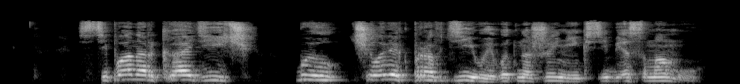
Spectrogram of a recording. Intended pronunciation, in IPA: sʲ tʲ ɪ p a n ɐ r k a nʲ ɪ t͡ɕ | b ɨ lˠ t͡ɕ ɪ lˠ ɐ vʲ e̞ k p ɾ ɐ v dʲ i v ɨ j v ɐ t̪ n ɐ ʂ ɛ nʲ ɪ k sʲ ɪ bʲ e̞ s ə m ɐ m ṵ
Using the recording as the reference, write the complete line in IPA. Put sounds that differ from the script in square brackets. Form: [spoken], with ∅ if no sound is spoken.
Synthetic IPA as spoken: sʲ tʲ ɪ p a n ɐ r k a [dʲ] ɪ t͡ɕ | b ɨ lˠ t͡ɕ ɪ lˠ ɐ vʲ e̞ k p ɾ ɐ v dʲ i v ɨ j v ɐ t̪ n ɐ ʂ ɛ nʲ [ɪː] k sʲ ɪ bʲ e̞ s ə m ɐ m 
